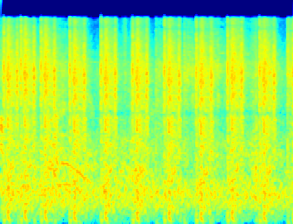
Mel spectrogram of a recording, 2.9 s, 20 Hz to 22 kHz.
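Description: Rapid automatic gunfire from the Call of Duty Black Ops 2 Search and Destroy game mode, a steady stream of close, loud shots repeating without pause for the whole stretch.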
